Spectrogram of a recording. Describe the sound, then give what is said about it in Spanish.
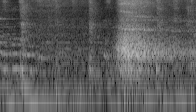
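A slow, deep breath drawn in through the nose and let out through the mouth, soft and airy, with the breathier exhale swelling louder toward the end. “Inhala bien profundo. Inhala por tu nariz, exhala por tu boca.”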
